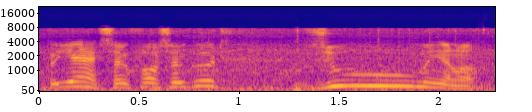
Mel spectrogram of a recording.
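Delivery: cheerfully pleased with speed; upbeat. Real, not acted. Cheerful ride progress.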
